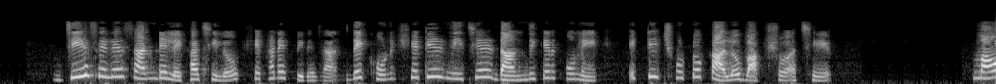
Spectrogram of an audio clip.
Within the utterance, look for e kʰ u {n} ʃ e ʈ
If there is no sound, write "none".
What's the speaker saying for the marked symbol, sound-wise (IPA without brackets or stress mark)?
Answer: n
